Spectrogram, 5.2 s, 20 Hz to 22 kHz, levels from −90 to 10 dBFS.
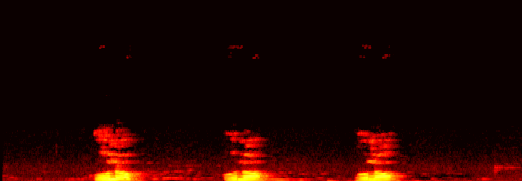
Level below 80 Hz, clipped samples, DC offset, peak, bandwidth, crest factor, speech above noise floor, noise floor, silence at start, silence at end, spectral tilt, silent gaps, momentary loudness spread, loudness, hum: -62 dBFS; under 0.1%; under 0.1%; -2 dBFS; 6.6 kHz; 18 dB; 52 dB; -66 dBFS; 0.95 s; 1.25 s; -9 dB/octave; none; 22 LU; -16 LUFS; none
